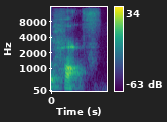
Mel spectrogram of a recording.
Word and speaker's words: Hopf: And Lola, Lola just got here and she's chastising me because the P is silent, Lola says, apparently. So you could have corrected me, Michael. Get it right, man. It's okay. No, okay. So Hopf.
